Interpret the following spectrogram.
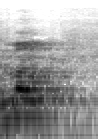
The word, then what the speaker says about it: Munch: man's name edward monk looks like munch but it's pronounced monk he was an artist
